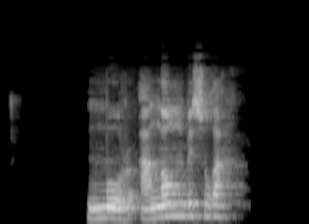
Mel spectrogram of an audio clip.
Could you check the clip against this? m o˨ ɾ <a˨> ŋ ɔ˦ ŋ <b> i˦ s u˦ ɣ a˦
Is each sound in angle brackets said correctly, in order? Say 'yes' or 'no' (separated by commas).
yes, yes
